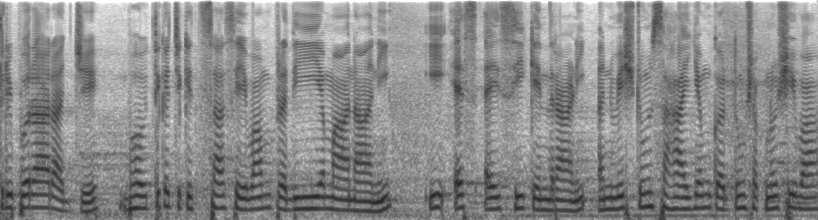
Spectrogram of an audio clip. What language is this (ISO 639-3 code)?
san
